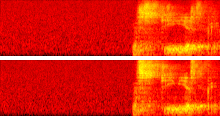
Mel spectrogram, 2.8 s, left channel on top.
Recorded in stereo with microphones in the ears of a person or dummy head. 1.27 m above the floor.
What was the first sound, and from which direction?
A man speaking, 35° right (ahead or behind).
